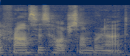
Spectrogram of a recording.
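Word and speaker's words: Frances Hodgson Burnett: loving it and that's a little princess by francis hodgson burnett yes i said it right the first time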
